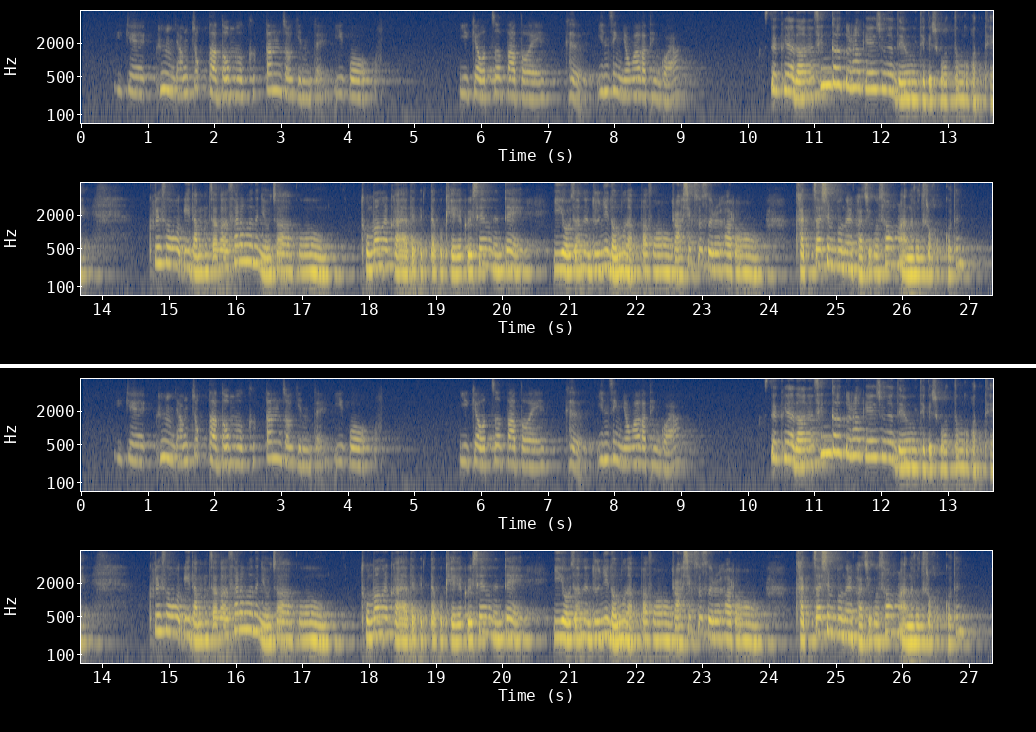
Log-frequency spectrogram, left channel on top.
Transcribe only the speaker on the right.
이게 <clears throat> 양쪽 다 너무 극단적인데, 이거, 이게 어쩌다 너의 그 인생 영화가 된 거야?
음,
